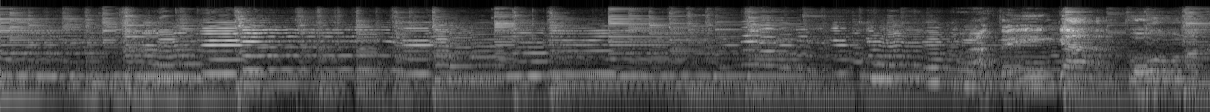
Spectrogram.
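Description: Acoustic guitar strummed with a fiddle playing the melody over it: an instrumental break between sung verses of a song.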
